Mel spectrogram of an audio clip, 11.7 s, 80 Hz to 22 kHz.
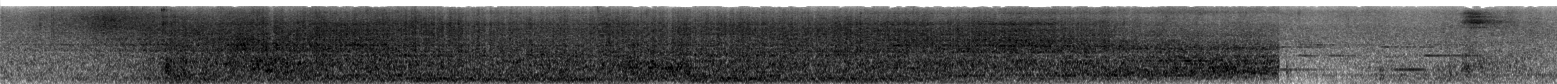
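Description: Keio 1000 series express train running through the station at speed on rain-soaked track: a loud, steady rush of wheel-on-rail noise and splashing spray that cuts off sharply near the end.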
